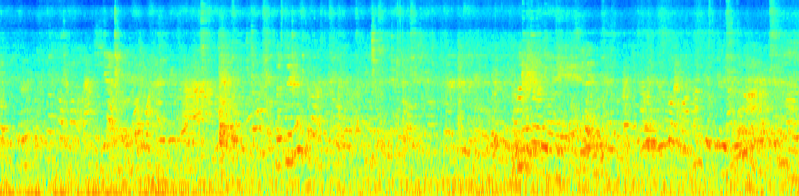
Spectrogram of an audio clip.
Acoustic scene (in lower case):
crowded indoor space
